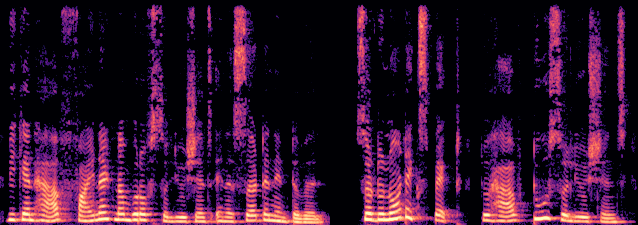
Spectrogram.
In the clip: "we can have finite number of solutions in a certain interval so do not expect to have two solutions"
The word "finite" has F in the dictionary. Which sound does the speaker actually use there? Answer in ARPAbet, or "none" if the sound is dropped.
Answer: F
